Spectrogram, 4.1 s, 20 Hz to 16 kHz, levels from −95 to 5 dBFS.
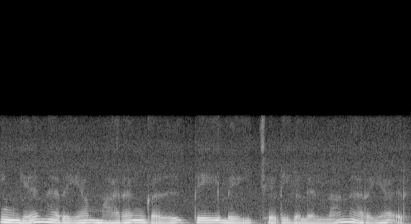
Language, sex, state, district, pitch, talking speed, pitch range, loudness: Tamil, female, Tamil Nadu, Nilgiris, 155 Hz, 115 wpm, 140-160 Hz, -13 LUFS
